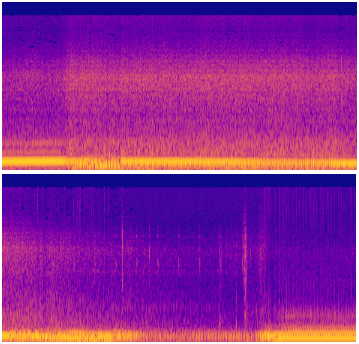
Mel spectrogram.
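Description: Car engine at speed, heard from inside the cabin on a race track: a steady high note that breaks about a second in and then eases slowly down. The note falls in steps around six to eight seconds in and the engine goes quieter for a couple of seconds, then the revs climb sharply and hold near the end.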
